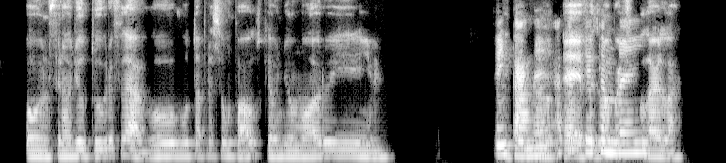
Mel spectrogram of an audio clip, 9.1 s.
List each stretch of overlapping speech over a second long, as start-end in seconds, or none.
6.3-8.2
